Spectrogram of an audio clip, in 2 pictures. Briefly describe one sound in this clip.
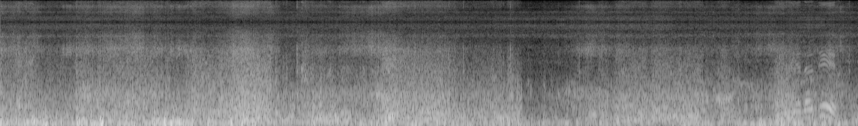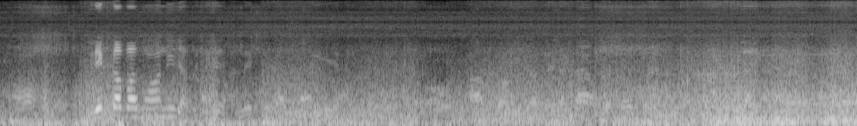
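Wind rushes and buffets loudly against a microphone outdoors.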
